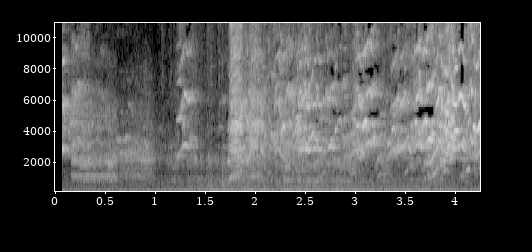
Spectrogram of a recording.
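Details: Australian Rainbow Lorikeets crowd a bowl of warm nectar mix with honey in a feeding frenzy; quieter chirps open, then from about two seconds a dense, harsh chorus of high screeches and squawks builds and continues.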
